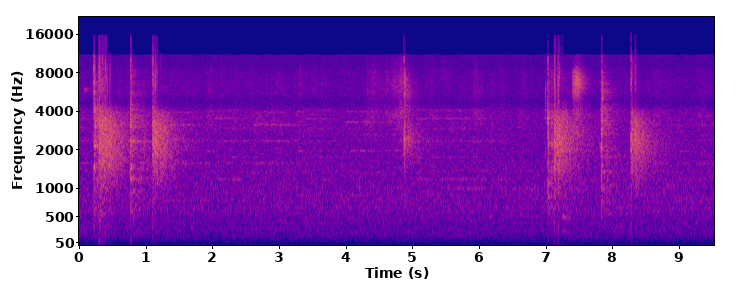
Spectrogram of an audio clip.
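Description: Billiard balls click against each other and thud off the cushions.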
